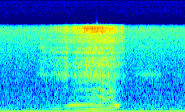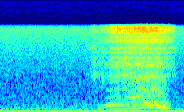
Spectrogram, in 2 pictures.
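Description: Two long, rough, low-pitched inhaled snores with grunting vibration, a few seconds apart, over quiet room noise; snoring in a sleeping pig.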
